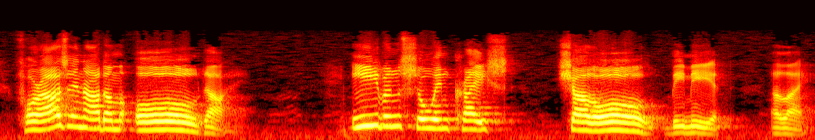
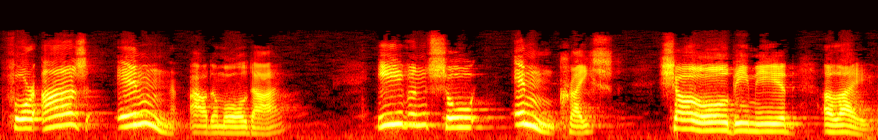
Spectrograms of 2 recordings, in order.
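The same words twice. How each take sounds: First: Slow, loud reading that leans hard on "all"; heavy, deliberate emphasis on the word "all"; stress on ALL. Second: Slow, loud reading that punches "in"; heavy, deliberate emphasis on the word "in"; stress on IN. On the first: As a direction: punch "all" each time, drawn out. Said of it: "I'm emphasizing that little word, all". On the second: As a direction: lift and stretch "in" each time, setting it apart. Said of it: "emphasizing the word in". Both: Shown as a demonstration.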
